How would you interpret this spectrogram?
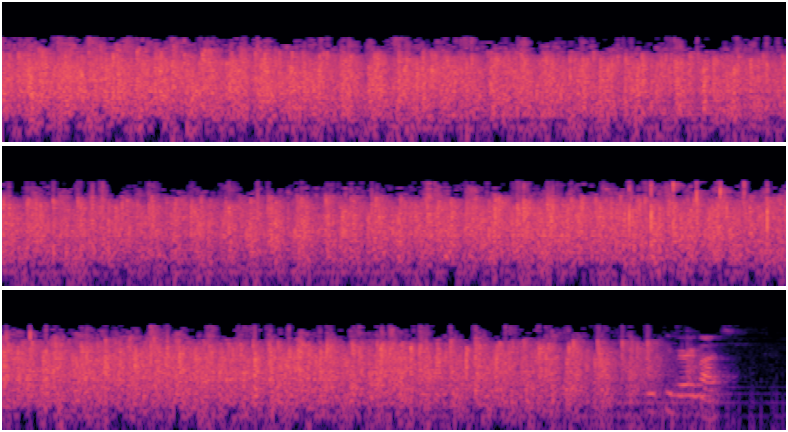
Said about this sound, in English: Keep shining. Let's give them a big round of applause.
